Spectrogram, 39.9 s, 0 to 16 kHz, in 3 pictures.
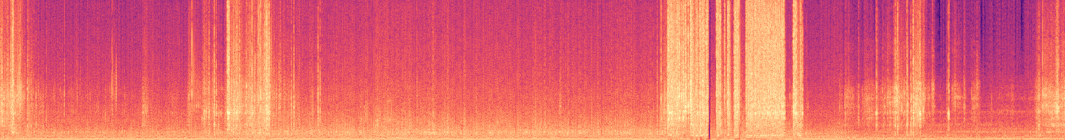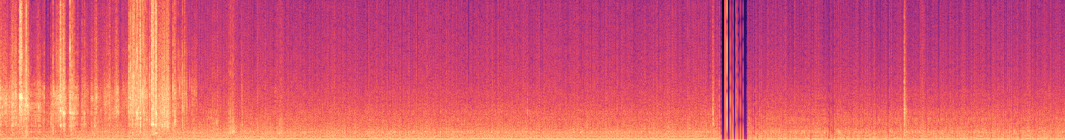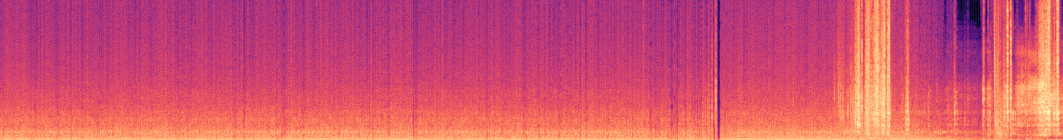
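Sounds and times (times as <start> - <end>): freezer low hum: 0.0 - 39.9
crackling knocks: 37.1 - 39.9.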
